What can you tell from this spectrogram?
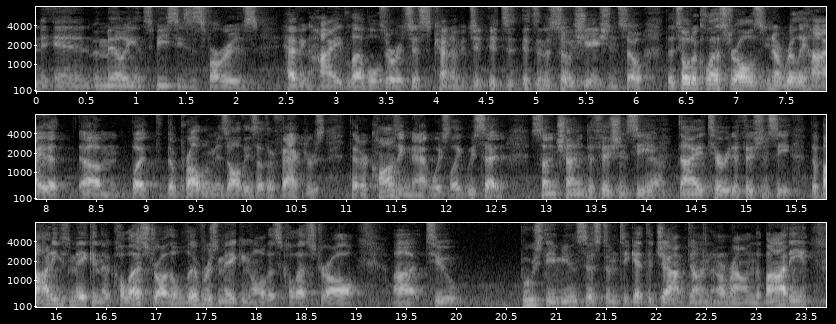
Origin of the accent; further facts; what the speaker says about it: Chicago, Illinois, United States; They're coming from Canada, Minnesota, my hometown of Chicago, a lot of people from Seattle, Portland.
